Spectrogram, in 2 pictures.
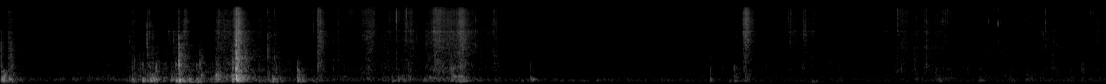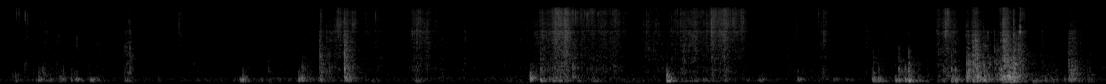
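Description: Bedding fabric rustling and crinkling in irregular bursts as two kittens scramble and wrestle in a quilt and duvet, the loudest burst about two seconds in.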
